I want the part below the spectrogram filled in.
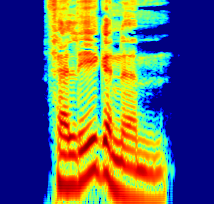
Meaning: strong dative masculine/neuter singular of verlegen
- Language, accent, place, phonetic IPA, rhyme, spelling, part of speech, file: German, Germany, Berlin, [fɛɐ̯ˈleːɡənəm], -eːɡənəm, verlegenem, adjective, De-verlegenem.ogg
